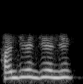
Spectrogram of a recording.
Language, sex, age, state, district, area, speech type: Dogri, female, 18-30, Jammu and Kashmir, Udhampur, rural, conversation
